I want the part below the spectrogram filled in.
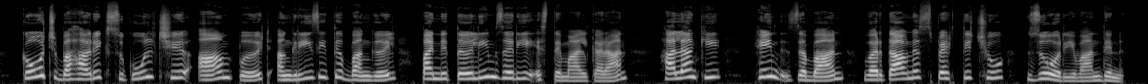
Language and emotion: Kashmiri, neutral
